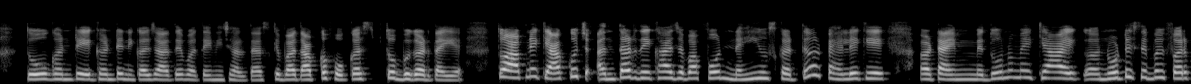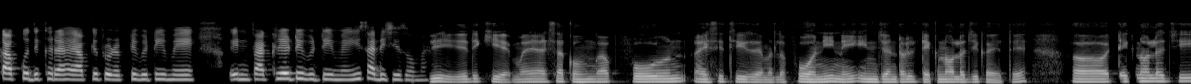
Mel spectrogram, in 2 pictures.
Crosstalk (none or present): none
